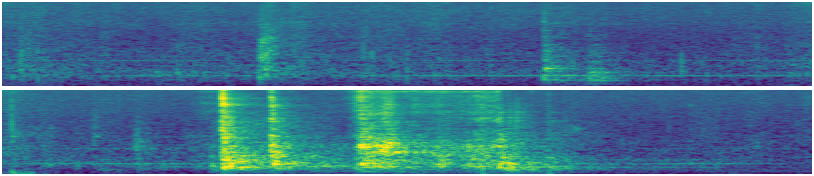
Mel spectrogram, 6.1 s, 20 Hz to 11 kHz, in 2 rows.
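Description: A few light clicks and a low knock as the wheel brakes of a Hunter DAS 3000 calibration fixture are locked, then, about four seconds in, a louder scraping clatter lasting about a second as the fixture's front contact plate is pulled off.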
